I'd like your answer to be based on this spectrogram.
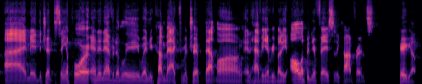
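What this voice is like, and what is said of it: Hoarse, croaky sick voice. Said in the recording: “pretty under the weather. My voice sounds like I've got a frog stuck in my throat”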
